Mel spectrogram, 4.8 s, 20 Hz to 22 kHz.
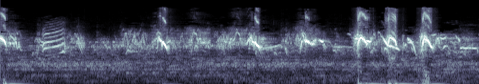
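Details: Osprey nest at Dunrovin Ranch, early morning 13 July 2018, small live fish delivered: a rapid trilled note opens, then continuous high squealing chirps, growing louder, with a few sharp clicks near the end.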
